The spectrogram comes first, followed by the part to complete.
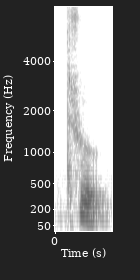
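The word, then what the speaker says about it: through: ऐसे हमारे ये सारे वर्ड्स हैं जिनमें कि हमारा GH साइलेंट है, जैसे कि राइट, फाइट, साइट।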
